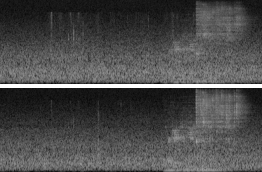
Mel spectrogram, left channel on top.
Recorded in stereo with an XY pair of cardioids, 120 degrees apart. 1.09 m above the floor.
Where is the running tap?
55° right, 5 m.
